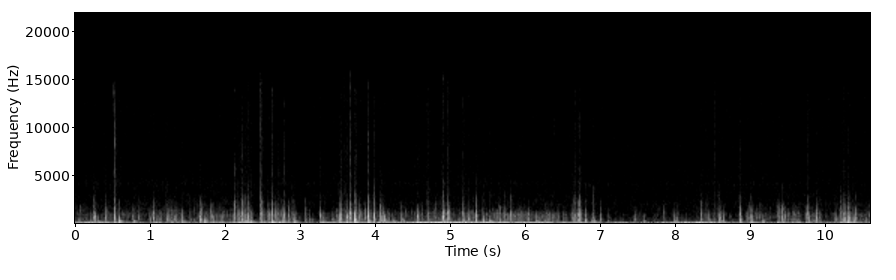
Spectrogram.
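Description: A small, hollow, yellow-green soft rubber spiky ball is held in one hand and squeezed repeatedly with the fingers. It gives a steady run of dull, low, muffled squishes and rubbery creaks, with irregular timing and no ringing after each squeeze.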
